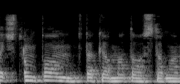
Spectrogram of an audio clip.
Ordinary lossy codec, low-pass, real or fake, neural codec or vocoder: MP3, 48 kbps; 10.8 kHz; real; none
